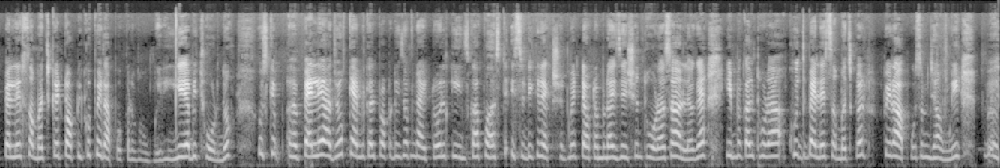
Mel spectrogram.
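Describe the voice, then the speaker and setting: A woman tutor giving a casual online chemistry lesson, reading lines slowly and repeating each step. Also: sits high. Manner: reads textbook lines slowly, repeats steps, many fillers.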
